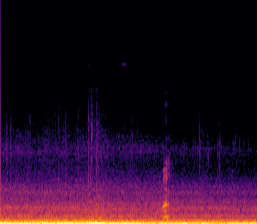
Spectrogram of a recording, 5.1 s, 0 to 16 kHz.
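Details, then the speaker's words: Volvo V70 on an uneven country road after replacing a rattling front strut top mount (Domlager): only steady low road rumble, no knocks or rattles; the earlier clatter over bumps is gone, suspension quiet. "ich finde das ist jetzt weg also doch ein richtiger Tipp ich strecke gerade ziemlich uneben vielen"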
